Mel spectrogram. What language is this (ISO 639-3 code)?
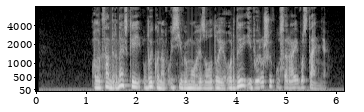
ukr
